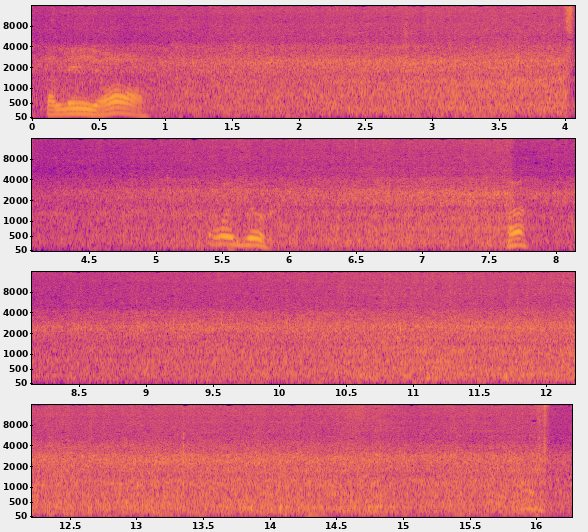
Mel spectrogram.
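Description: A shallow stream rushes and splashes steadily over rocks nearby.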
